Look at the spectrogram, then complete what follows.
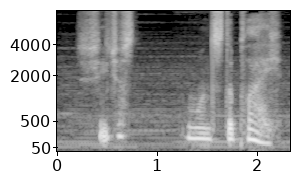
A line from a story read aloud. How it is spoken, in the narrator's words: the mother sobs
